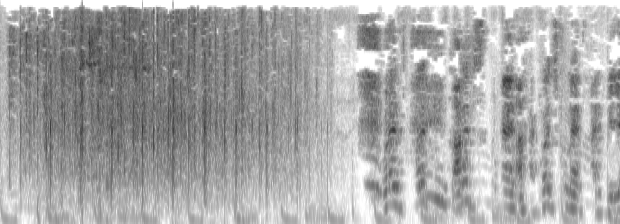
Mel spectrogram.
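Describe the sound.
A burst of dense, steady applause lasts about three seconds, many hands clapping at once, then cuts off as a man starts talking.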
